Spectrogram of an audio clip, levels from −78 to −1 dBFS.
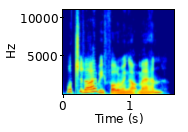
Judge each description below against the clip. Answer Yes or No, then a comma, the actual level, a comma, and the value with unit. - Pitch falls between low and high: No, high, 240 Hz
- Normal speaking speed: No, fast, 250 wpm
